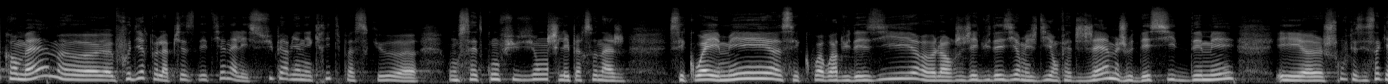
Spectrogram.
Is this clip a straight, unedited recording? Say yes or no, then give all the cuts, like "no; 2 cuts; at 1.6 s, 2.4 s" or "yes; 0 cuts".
no; 2 cuts; at 4.6 s, 5.5 s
